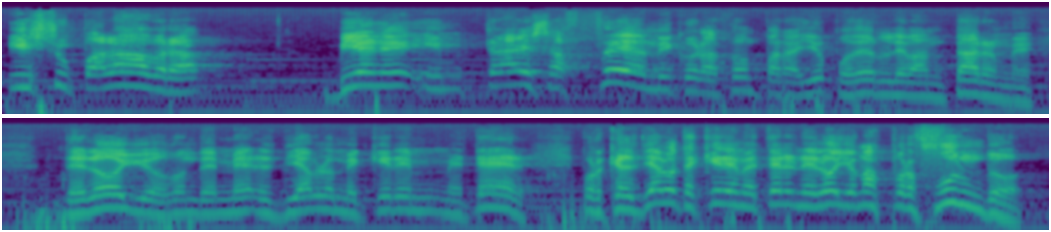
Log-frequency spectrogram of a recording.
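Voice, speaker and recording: Pastor guy preaching hard, high bright voice, soft music behind. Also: normal speed. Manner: impassioned preaching, swings from hushed prayer to shouting. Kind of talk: sermon.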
